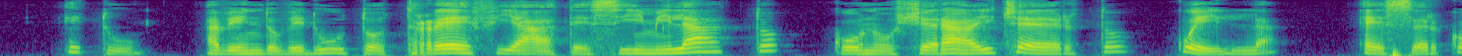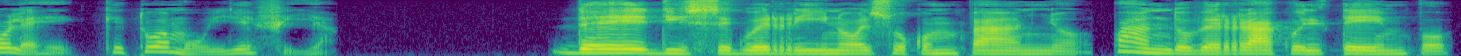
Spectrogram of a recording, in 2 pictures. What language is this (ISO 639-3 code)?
ita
